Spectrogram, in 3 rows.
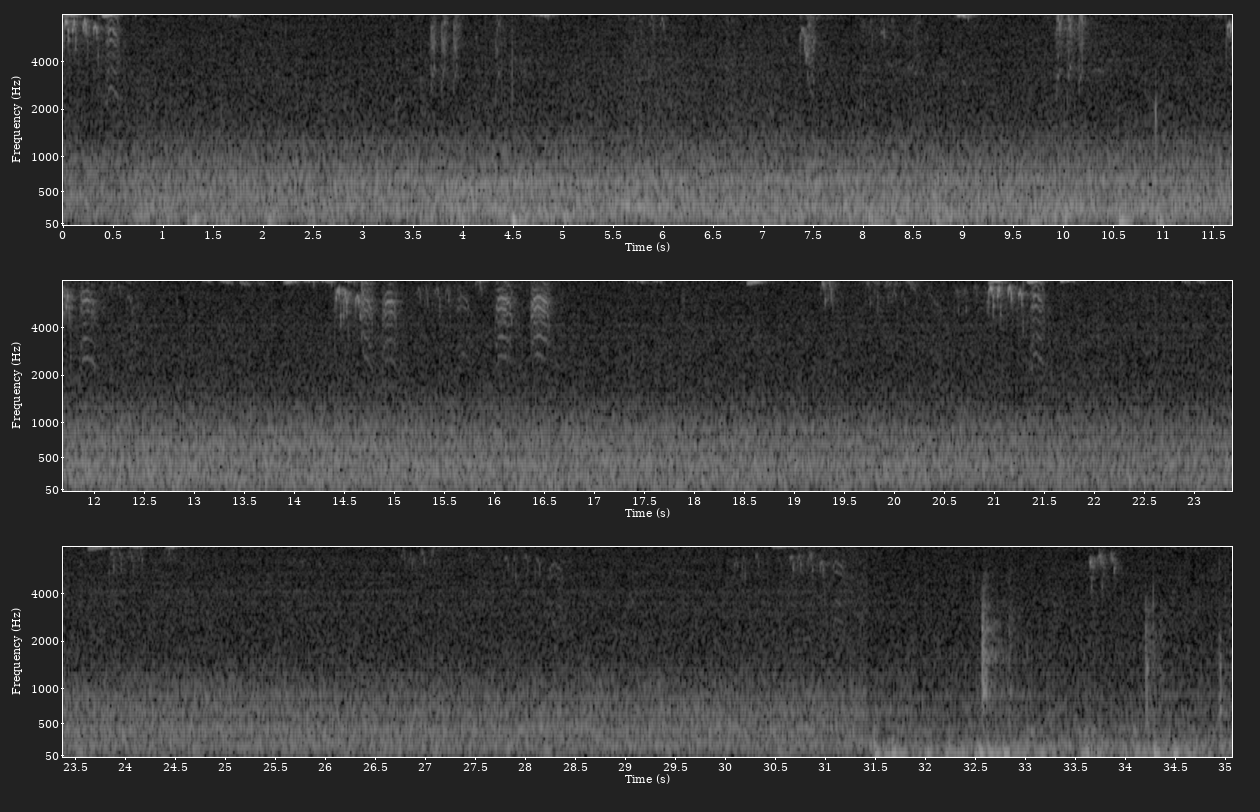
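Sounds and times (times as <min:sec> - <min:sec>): small birds chirping: 0:00.0 - 0:02.2, 0:03.2 - 0:22.0, 0:30.0 - 0:31.4, 0:33.5 - 0:34.1
outdoor background hiss: 0:00.0 - 0:35.0.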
